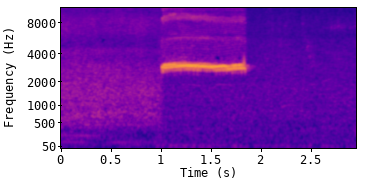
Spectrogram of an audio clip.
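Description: A traffic officer blows a shrill whistle.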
